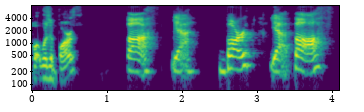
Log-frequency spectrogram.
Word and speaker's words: Bath: You said, was it Bath? Bath, yeah. Bath, yeah, bath. Like bath? It's spelled like a bath. You know, you have a shower and then a bath. It's literally spelled like bath.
